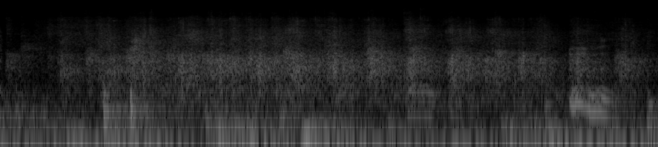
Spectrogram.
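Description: Audience applauding, many hands clapping in a steady patter that eases off near the end.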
